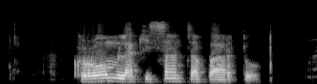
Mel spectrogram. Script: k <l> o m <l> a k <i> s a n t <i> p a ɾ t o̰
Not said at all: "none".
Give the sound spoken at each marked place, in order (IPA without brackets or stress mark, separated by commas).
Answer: ɾ, l, i, a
